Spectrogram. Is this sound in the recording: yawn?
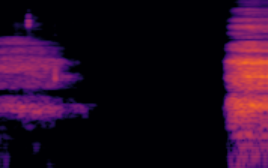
yes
